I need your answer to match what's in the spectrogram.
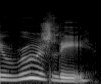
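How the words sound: The name is said with a British accent.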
